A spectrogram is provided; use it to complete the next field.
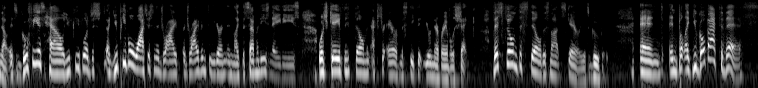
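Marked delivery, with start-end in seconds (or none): none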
